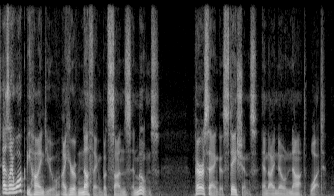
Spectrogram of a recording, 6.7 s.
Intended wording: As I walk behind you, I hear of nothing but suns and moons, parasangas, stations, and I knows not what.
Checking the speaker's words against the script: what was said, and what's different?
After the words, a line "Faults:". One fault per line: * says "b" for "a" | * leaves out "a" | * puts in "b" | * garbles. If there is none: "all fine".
As I walk behind you, I hear of nothing but suns and moons, parasangas, stations, and I know not what.
Faults:
* says "know" for "knows"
